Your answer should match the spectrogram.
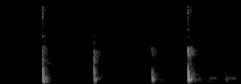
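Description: Four sharp clicks about half a second apart, the last the loudest: a stylus tapping a tablet screen while handwritten notes are being corrected.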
